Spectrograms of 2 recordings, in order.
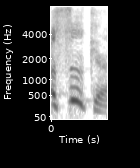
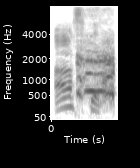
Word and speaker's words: Asuka: He gets it now, but the first time he was like Asuka. I said no, it's Asuka. He just looked at me like, Oh my god, I'm sorry. No, That's are you Asuka.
